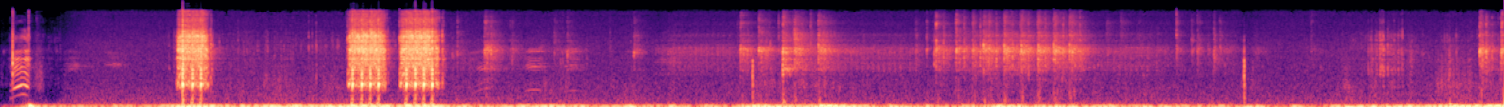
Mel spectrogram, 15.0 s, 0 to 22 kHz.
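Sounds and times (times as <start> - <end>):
airsoft guns firing: 1.8 - 2.2, 3.5 - 4.5.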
